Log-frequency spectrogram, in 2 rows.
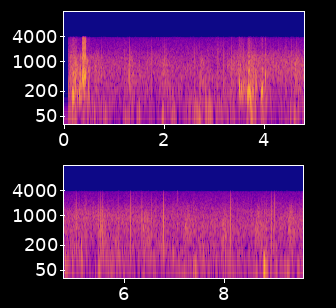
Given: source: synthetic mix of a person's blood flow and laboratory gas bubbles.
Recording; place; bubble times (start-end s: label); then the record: Doppler ultrasound of blood flow; subclavian vein
0.13-0.54 s: bubbles
3.48-4.07 s: bubbles
From the record:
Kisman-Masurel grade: 123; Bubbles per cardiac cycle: 1 to 2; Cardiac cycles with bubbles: 10 to 50%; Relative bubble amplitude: loud (0.450 to 0.775); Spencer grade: 2 (many but less than half of the cardiac periods contain bubble signals, singularly or in groups); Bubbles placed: anywhere in the cardiac cycle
